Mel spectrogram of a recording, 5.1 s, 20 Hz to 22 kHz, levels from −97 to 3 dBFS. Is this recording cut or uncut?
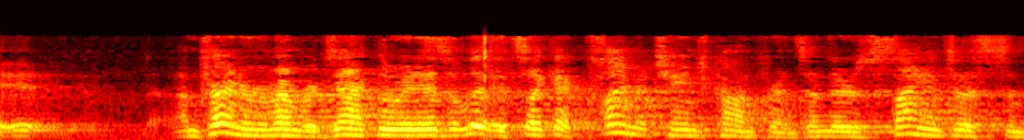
uncut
